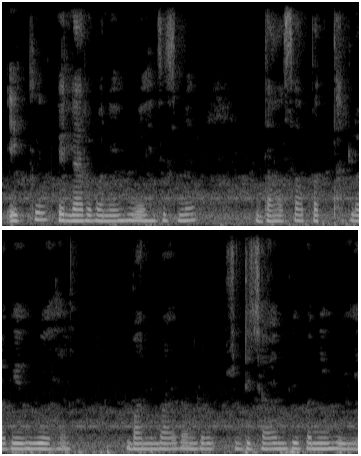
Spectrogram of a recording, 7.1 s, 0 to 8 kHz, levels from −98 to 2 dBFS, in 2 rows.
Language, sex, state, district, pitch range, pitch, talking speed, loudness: Hindi, female, Maharashtra, Solapur, 195-205 Hz, 200 Hz, 160 wpm, -40 LUFS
